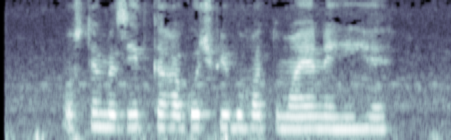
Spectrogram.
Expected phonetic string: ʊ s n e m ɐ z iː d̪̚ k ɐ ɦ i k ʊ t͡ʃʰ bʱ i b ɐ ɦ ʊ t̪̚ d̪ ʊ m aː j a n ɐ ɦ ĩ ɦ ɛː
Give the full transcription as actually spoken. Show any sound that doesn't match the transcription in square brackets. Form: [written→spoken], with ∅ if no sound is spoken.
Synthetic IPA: ʊ s n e m ɐ z iː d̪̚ k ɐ ɦ [i→a] k ʊ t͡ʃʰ bʱ i b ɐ ɦ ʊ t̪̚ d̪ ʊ m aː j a n ɐ ɦ ĩ ɦ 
